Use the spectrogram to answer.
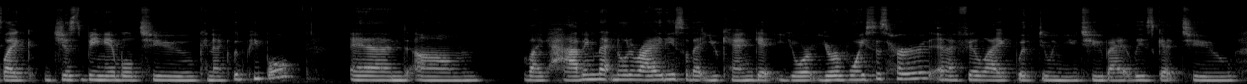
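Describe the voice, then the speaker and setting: In an echoey room, a woman who vlogs and aspires to act chats freely with viewers on her live stream. She's relaxed and soothing, leaning on "like" and "you know," with a medium-pitched, creaky voice.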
